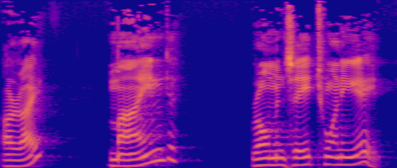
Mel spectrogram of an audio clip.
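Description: A man's voice: a little high, sing-song, takes it slowly, a little mellow, highs cut off. A man preaching an informal sermon, chatty and self-mocking, joking with the congregation between scripture readings.

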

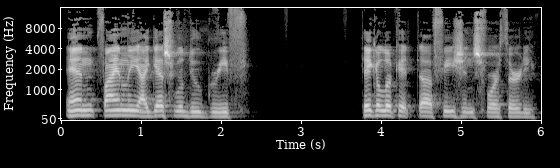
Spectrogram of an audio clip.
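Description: A man's voice: a little high, steady tone, measured pace. A man preaching an informal sermon, chatty and self-mocking, joking with the congregation between scripture readings.

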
